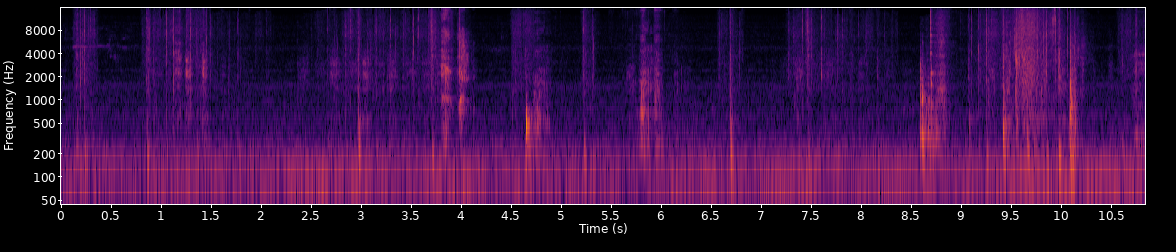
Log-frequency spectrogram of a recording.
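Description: Irregular scrapes, knocks and rustles over a steady low hum: a cartoon dog's pawing and sniffing under a cabinet, with the louder knocks coming about two-thirds of the way in.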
